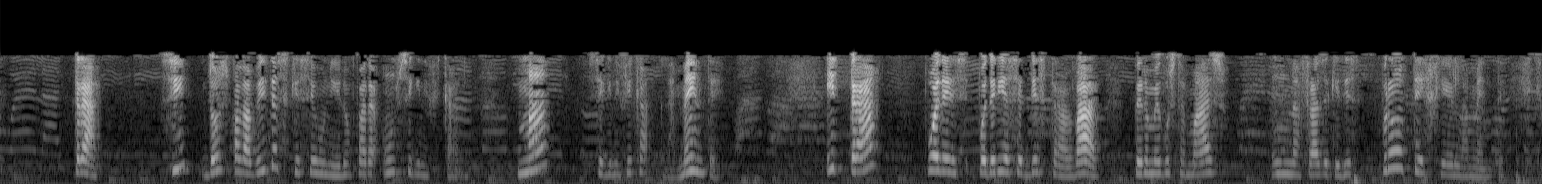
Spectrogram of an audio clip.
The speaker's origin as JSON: {"language": "Spanish", "country": "Brazil", "second_language": "Spanish", "said": "mi acento, dicen que es de un país muy alegre. Ni siempre somos tan alegres, pero la verdad es que la mayoría somos. ¡De Brasil!"}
